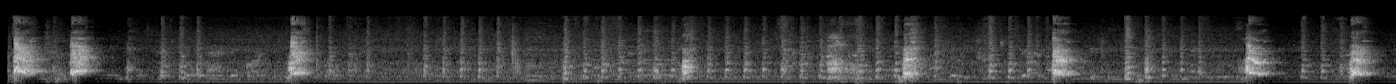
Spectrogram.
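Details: A pet dog barks in a room. Loud, sharp barks come in irregular bursts, about eight across the stretch, some paired close together. Quieter scuffles and a low steady hum fill the gaps between them.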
